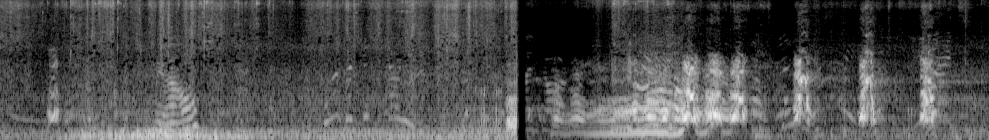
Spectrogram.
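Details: Several Vizslas gathered at a dog park give sharp barks and high, whining yips among human voices.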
